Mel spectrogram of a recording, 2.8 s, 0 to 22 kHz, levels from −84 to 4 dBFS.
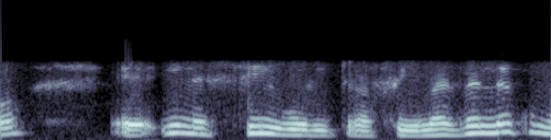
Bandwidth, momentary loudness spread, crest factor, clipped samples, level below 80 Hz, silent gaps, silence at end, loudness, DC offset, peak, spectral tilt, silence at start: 3.7 kHz; 7 LU; 14 dB; under 0.1%; -64 dBFS; none; 0 s; -15 LUFS; under 0.1%; -2 dBFS; -11 dB/octave; 0 s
